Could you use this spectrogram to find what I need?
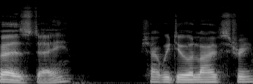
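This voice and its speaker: Pitched fairly low, a man talks in a British accent. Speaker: booktuber and painter. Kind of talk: casual vlog chat.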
